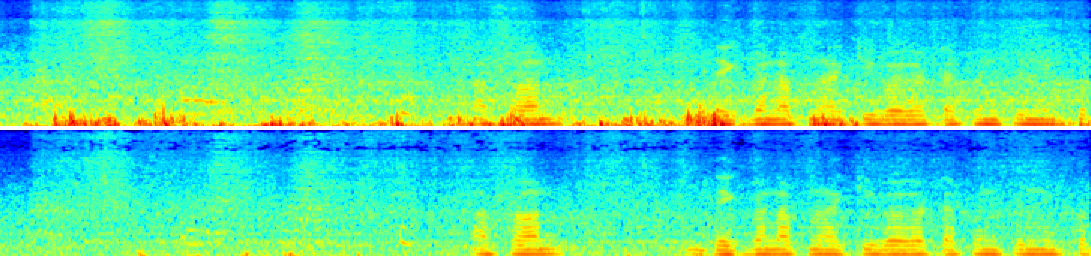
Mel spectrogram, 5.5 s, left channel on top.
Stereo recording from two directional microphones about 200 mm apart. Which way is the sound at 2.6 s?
10° right (ahead or behind).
